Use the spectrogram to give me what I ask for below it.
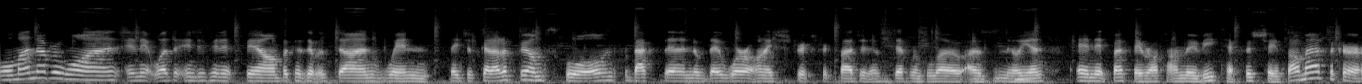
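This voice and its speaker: In a strong Southern US accent, a woman with a very deep, low pitch speaks at a moderate pace with hardly any pauses and ordinary pitch variation. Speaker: indie horror filmmaker. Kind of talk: casual chat.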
